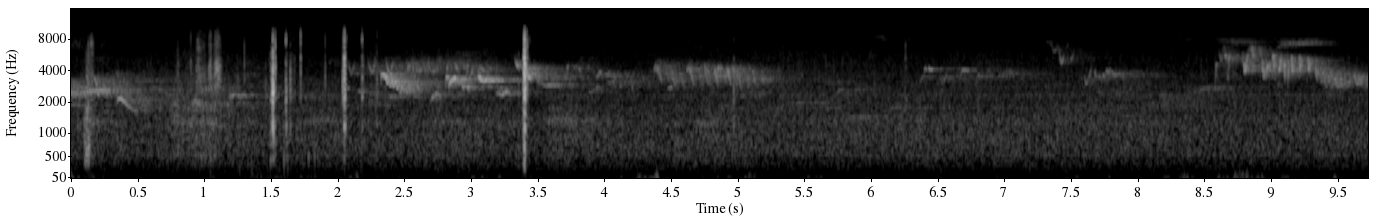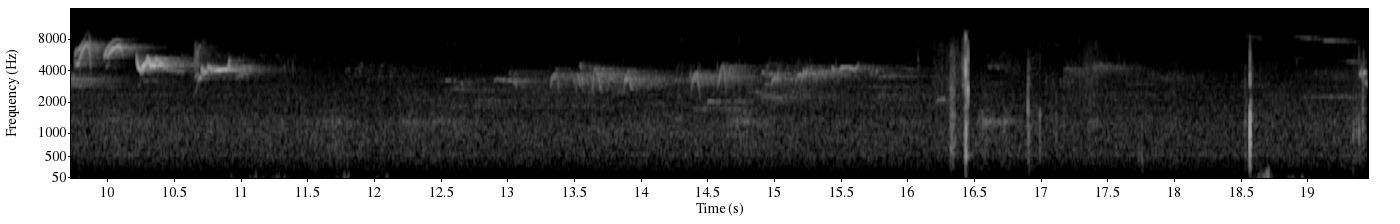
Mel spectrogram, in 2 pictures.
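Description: Small woodland birds chirping, in scattered bursts of short high calls over a faint steady outdoor hiss, busiest about ten seconds in. A few sharp clicks stand out, the loudest in the first few seconds.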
